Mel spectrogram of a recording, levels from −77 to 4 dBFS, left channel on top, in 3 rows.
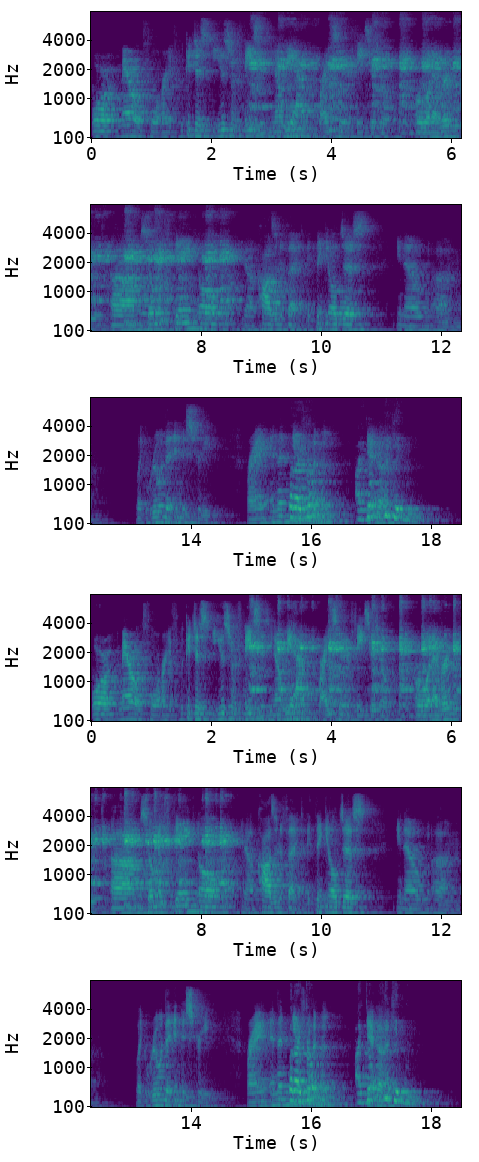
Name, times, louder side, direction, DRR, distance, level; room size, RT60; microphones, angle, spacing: voice 1, 0.0-5.0 5.4-12.3 13.1-14.3 14.7-16.3 16.9-17.3, right 2 dB, 35° right, 3 dB, 1.3 m, -36 dB
sound 1, 2.3-4.3 4.6-8.5, right 4 dB, 85° right, 2.1 m, -32 dB
voice 2, 15.6-16.1 16.7-17.6, right 1 dB, 50° right, 0 dB, 2.0 m, -31 dB
12.0 x 9.2 x 4.3 m, 1.2 s
head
